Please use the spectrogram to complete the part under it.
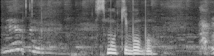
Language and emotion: Russian, neutral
